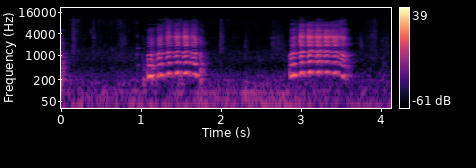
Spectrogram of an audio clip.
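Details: Two loud, bright, vibrato bleats about two seconds apart from Joel, a newborn goat kid recorded in his first hour of life, his mother Penny close by.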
